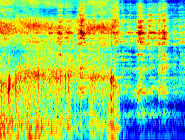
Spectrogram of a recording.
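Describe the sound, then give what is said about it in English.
A metal straw knocks against the inside of a new metal cup, giving a few light, high-pitched clinks spread over two seconds, faint against a low background hum that fades partway through. “It's a metal cup with a metal yeah, straw.”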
